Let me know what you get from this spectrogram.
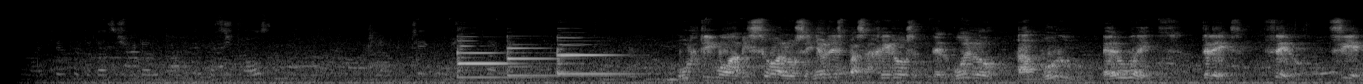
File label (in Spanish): ultimo avisto Friedrichshafen, Flughafen-Ansagen; Hamburg Airways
